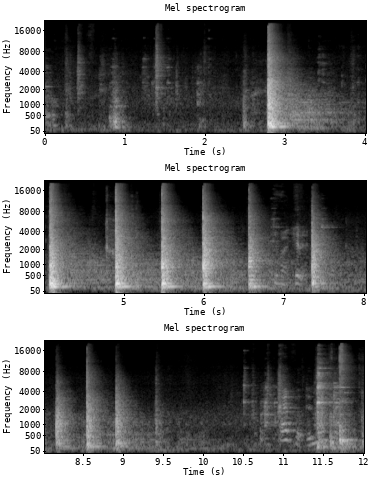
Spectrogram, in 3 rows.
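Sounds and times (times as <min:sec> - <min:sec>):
hammer striking steel tank: 0:02.8 - 0:09.6.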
